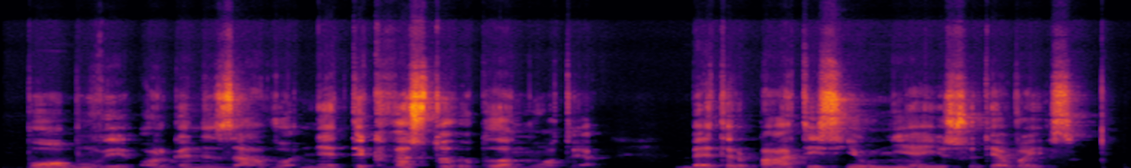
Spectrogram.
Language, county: Lithuanian, Vilnius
